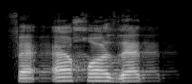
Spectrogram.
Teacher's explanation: خا موٹا پڑھیں گے، ذال کو نرمی سے پڑھنا ہے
